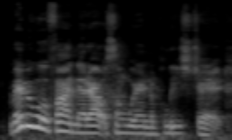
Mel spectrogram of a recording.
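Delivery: ordinary talk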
